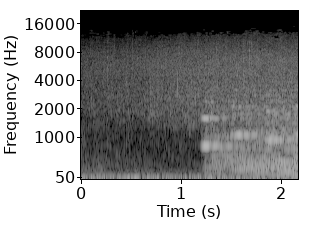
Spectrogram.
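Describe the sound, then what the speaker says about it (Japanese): Rain begins falling in the video game Dragon Quest XI, a steady hiss that swells in suddenly after a quiet stretch and continues as a dense, even patter with no talking. "やだ、雨が降ってきたわ。"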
